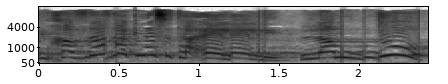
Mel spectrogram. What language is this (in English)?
Hebrew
